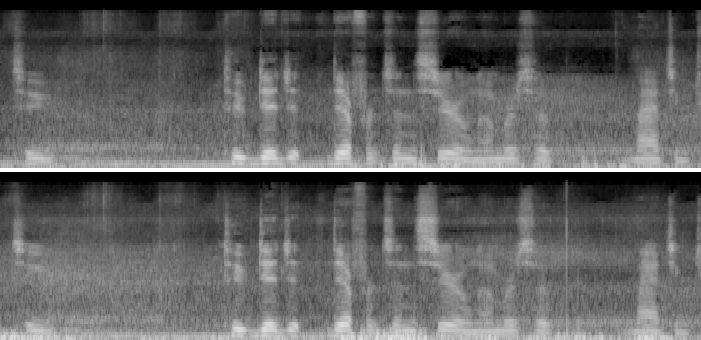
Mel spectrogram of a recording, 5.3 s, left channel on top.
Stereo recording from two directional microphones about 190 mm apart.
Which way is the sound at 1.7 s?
5° right (ahead or behind).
